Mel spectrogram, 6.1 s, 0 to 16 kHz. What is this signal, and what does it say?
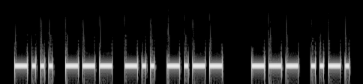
Morse code, heard as a keyed tone, about 17 wpm, 700 Hz. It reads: BODY OF
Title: Sentences from Top 1000 Words - Review Part 4 - 17wpm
